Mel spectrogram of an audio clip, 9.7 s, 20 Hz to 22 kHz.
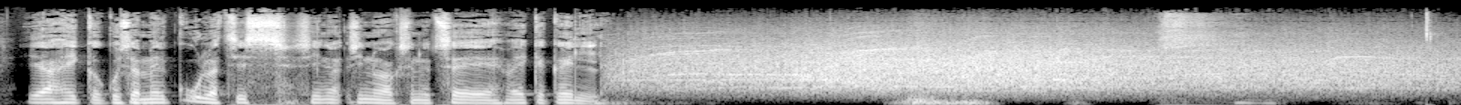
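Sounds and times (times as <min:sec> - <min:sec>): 
speech: 0:00.2 - 0:04.4
applause: 0:04.0 - 0:09.7.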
